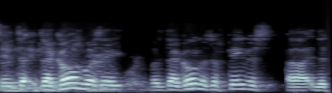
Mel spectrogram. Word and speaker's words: Dagon: Not dagon, dagon. Oh, it's in the Brotosaurus, yeah? Yeah. This is my pronunciation. Some kind of fish thing. Right. So Dagon was a famous, in the time of Yehoshua,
